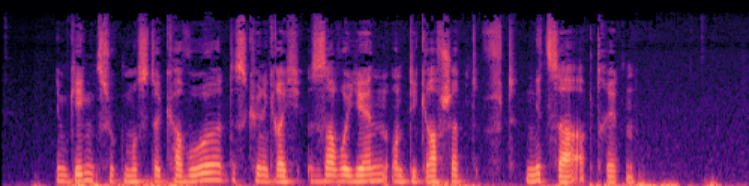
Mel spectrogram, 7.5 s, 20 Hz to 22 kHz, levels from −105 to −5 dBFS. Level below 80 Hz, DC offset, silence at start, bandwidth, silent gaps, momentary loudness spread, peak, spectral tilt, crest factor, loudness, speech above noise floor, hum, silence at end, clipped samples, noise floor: -38 dBFS; under 0.1%; 0.3 s; 16 kHz; none; 16 LU; -10 dBFS; -5 dB/octave; 18 dB; -28 LUFS; 20 dB; none; 0.05 s; under 0.1%; -48 dBFS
